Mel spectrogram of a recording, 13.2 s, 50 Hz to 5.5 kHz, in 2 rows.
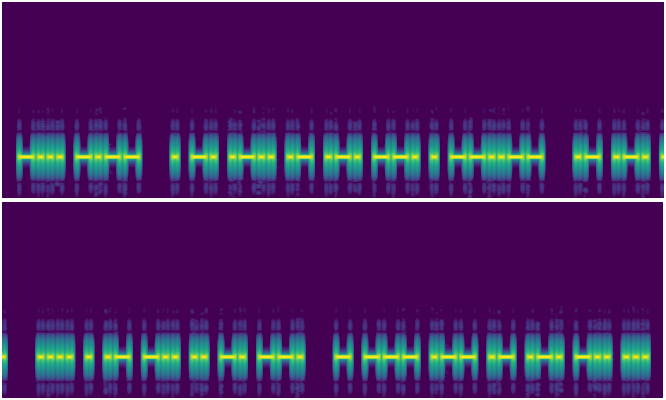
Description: Morse code, heard as a keyed tone, about 25 wpm, 600 Hz. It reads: BY ENLARGE, ARE HEADING TOWARDS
